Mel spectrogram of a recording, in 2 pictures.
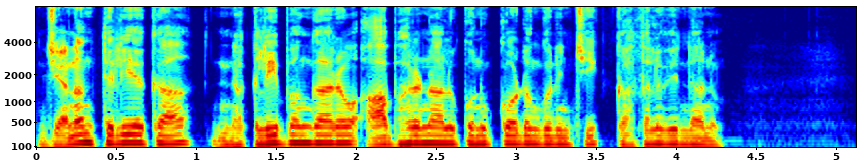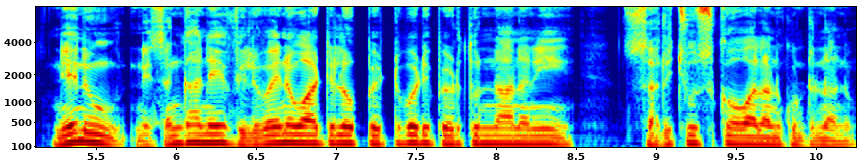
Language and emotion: Telugu, fearful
